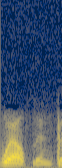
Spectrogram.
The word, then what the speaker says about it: Weltman: Barbara, usual spelling, Weltman, W-E-L-T-M-A-N.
